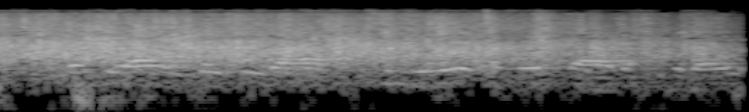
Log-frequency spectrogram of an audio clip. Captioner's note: applause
